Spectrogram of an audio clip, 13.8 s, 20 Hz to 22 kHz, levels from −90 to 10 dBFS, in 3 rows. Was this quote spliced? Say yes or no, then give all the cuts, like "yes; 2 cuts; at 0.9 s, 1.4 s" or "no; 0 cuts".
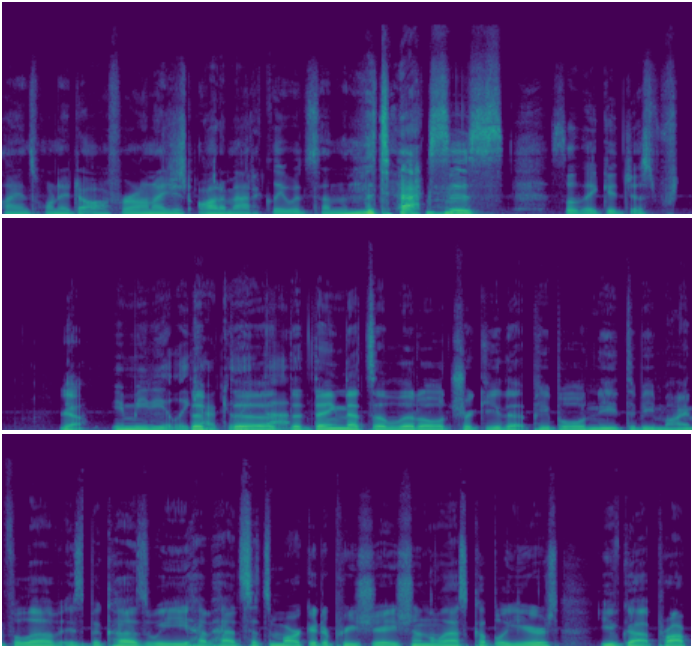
no; 0 cuts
